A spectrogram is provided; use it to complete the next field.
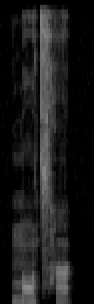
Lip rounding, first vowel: rounded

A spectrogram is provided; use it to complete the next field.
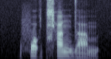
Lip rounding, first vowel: rounded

